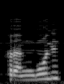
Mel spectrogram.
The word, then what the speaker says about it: Frangoulis: Sí, mi apellido es Frangulis, se escribe Frangoulis. – Claro, por eso uno tiende a pasar la O a U.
